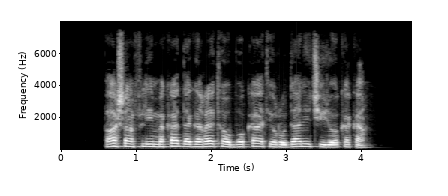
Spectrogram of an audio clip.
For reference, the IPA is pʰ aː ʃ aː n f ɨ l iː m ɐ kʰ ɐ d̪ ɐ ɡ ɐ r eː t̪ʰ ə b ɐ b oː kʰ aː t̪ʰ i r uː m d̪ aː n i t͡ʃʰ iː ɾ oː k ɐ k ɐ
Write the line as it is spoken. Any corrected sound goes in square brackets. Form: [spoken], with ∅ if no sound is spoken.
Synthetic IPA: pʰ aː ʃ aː n f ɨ l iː m ɐ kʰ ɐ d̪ ɐ ɡ ɐ r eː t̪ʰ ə [w] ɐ b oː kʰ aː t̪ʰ i r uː [∅] d̪ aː n i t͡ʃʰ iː ɾ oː k ɐ k ɐ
